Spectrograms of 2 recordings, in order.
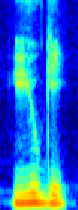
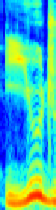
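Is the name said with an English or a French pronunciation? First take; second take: French; English. First: The name is pronounced the French way. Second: The name is pronounced the English way. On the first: "ça se prononce Yuge" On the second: "je croyais que ça se prononçait à l'anglais"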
